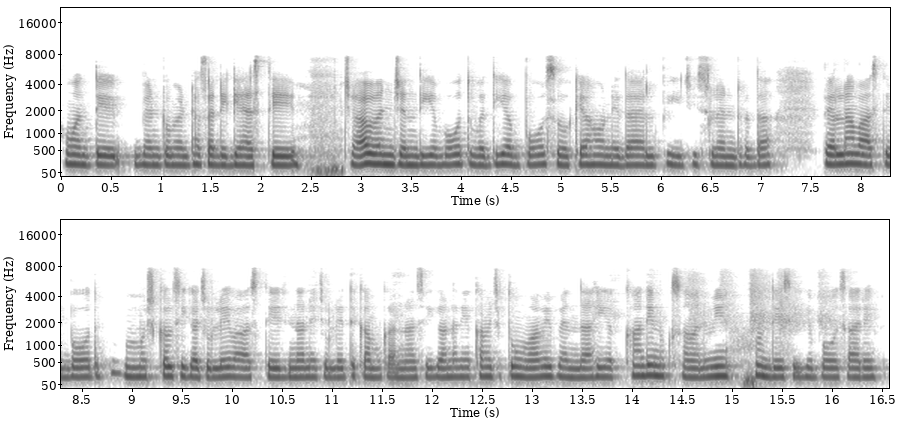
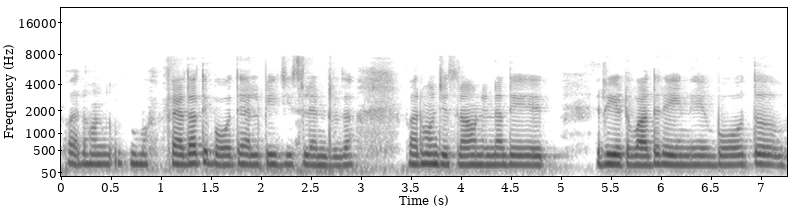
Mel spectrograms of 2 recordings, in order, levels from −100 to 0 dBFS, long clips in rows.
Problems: background sounds at intervals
